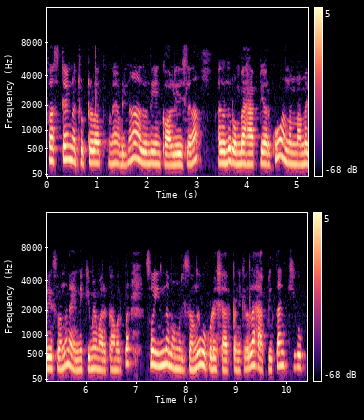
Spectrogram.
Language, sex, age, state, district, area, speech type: Tamil, female, 18-30, Tamil Nadu, Dharmapuri, rural, spontaneous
